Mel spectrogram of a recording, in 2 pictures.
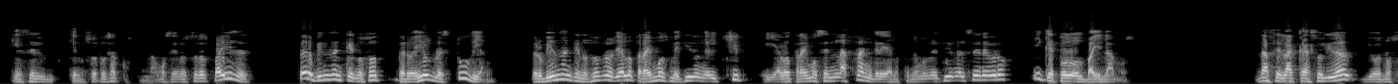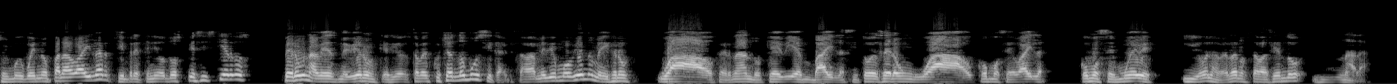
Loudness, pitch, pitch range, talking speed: -20 LUFS, 135 Hz, 120-180 Hz, 225 wpm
